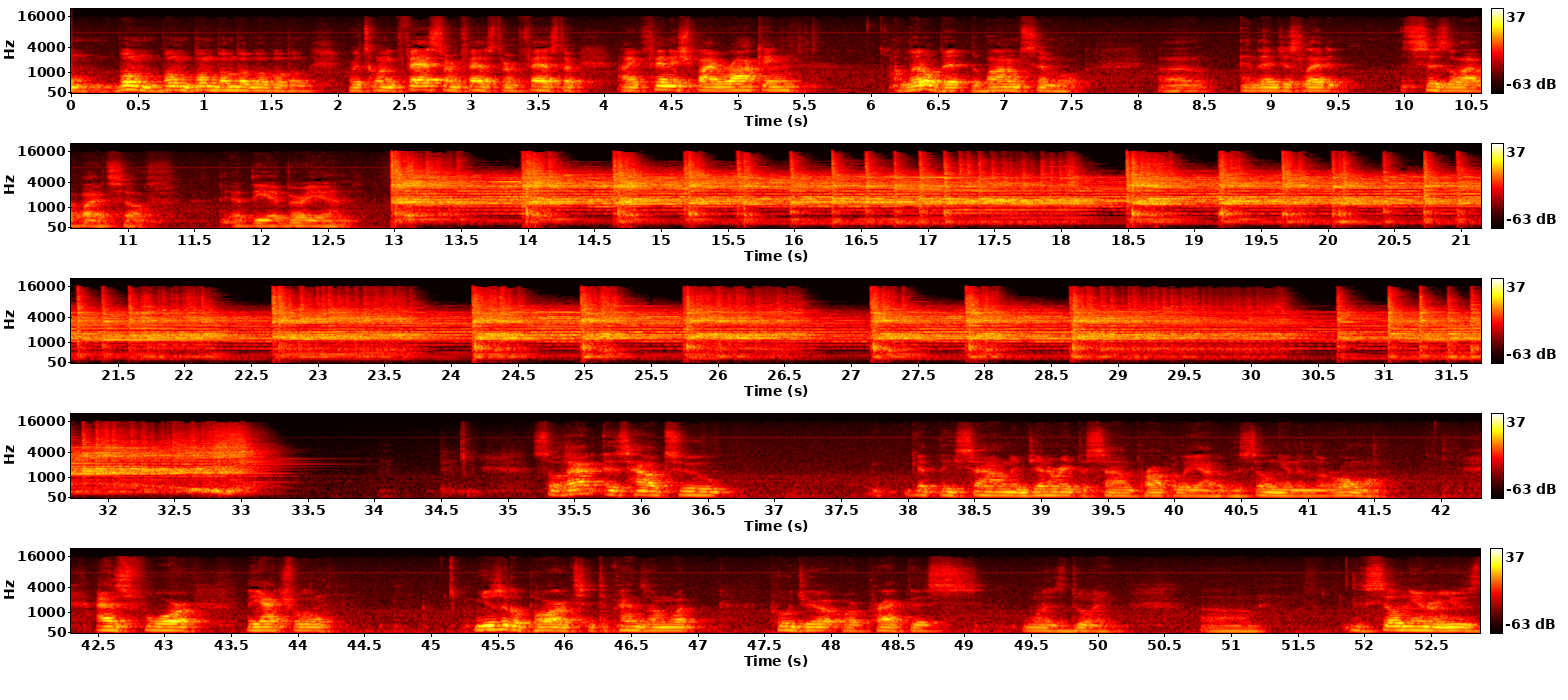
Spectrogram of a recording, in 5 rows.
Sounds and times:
Speech: 0.0s - 7.6s, 8.2s - 12.8s, 35.2s - 36.8s, 38.0s - 41.7s, 42.5s - 44.4s, 45.2s - 50.2s, 50.8s - 51.3s, 51.9s - 52.8s
Inside, small room: 0.0s - 52.8s.

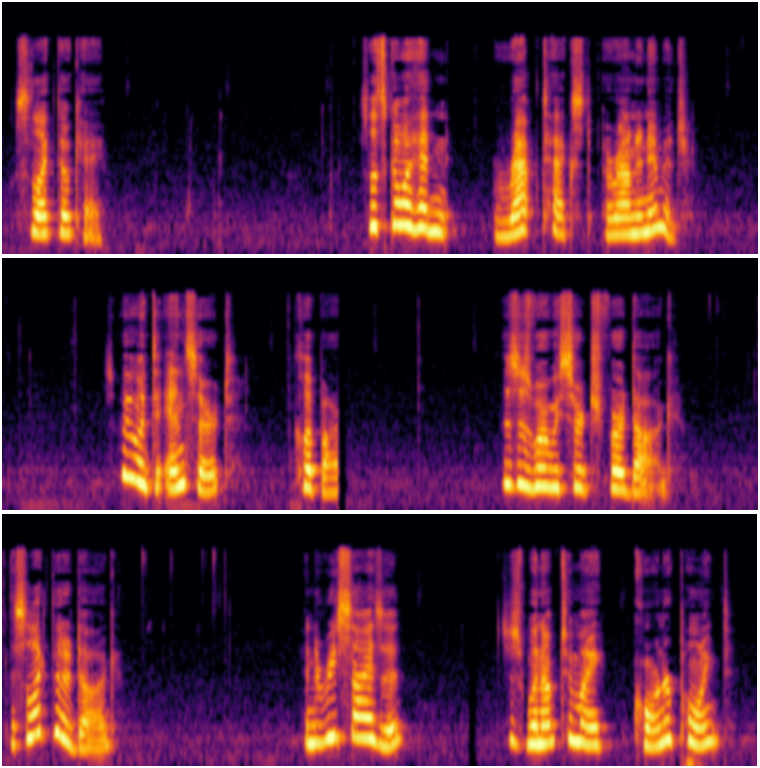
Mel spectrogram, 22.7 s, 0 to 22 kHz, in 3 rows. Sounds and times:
Speech: 0.2s - 1.0s, 3.6s - 6.9s, 8.6s - 9.9s, 10.5s - 11.0s, 12.6s - 14.4s, 15.2s - 16.2s, 18.1s - 19.2s, 20.1s - 22.4s
Clicking: 3.2s - 3.5s, 7.2s - 8.4s, 11.2s - 12.4s, 16.5s - 17.5s.

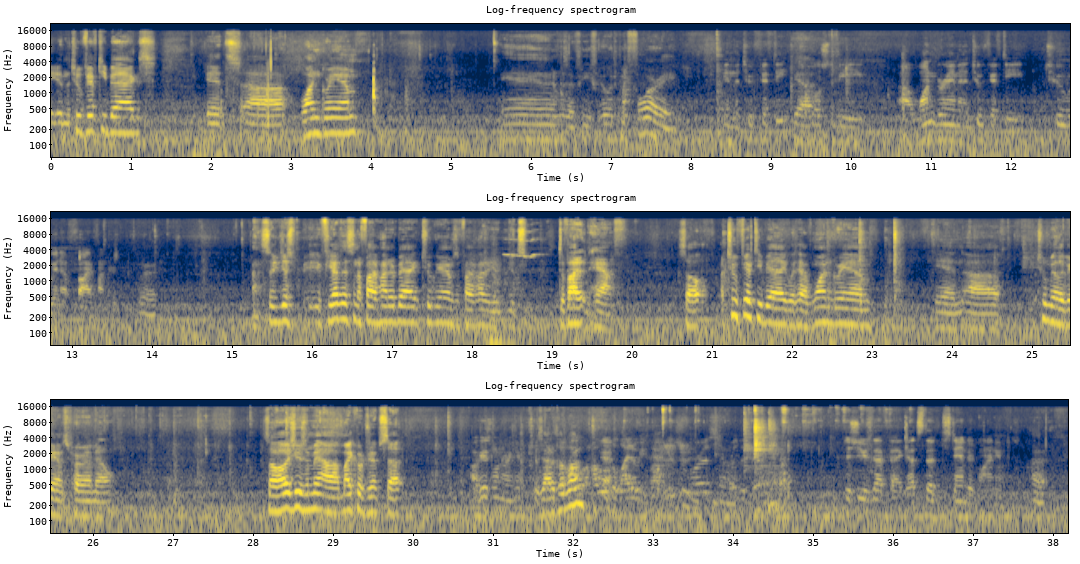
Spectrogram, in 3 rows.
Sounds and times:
Speech: 0.0s - 1.3s, 5.6s - 7.8s, 8.4s - 14.1s, 15.3s - 19.9s, 20.6s - 23.0s, 23.8s - 26.3s.

